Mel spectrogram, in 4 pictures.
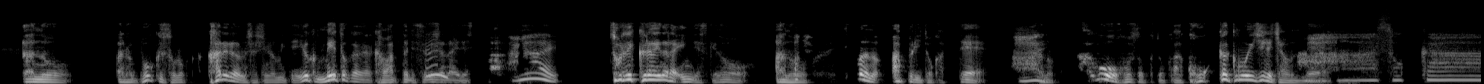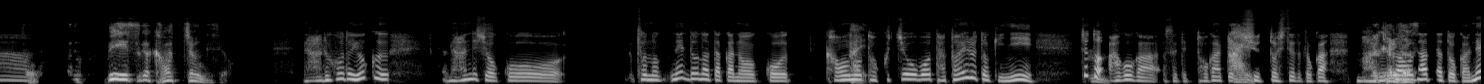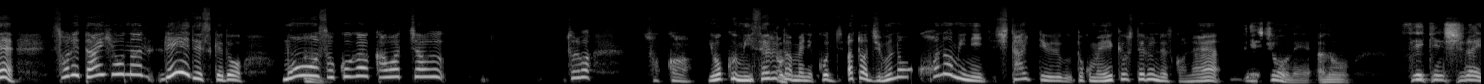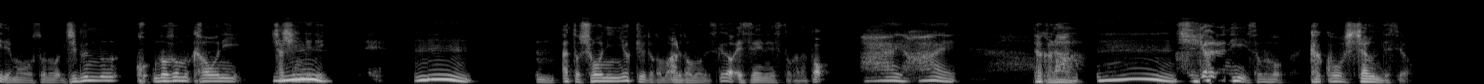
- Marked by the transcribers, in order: unintelligible speech
- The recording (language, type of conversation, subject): Japanese, podcast, 写真加工やフィルターは私たちのアイデンティティにどのような影響を与えるのでしょうか？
